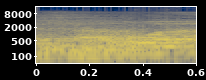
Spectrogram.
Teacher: Karena mata kita melihat jelas adanya tanwin, tapi kuping kita tidak mendengar suara tanwin, tapi mendengar suara panjang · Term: mat iwan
